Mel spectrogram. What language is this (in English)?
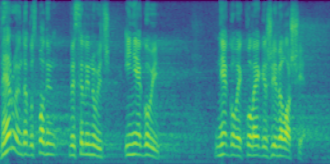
Serbian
